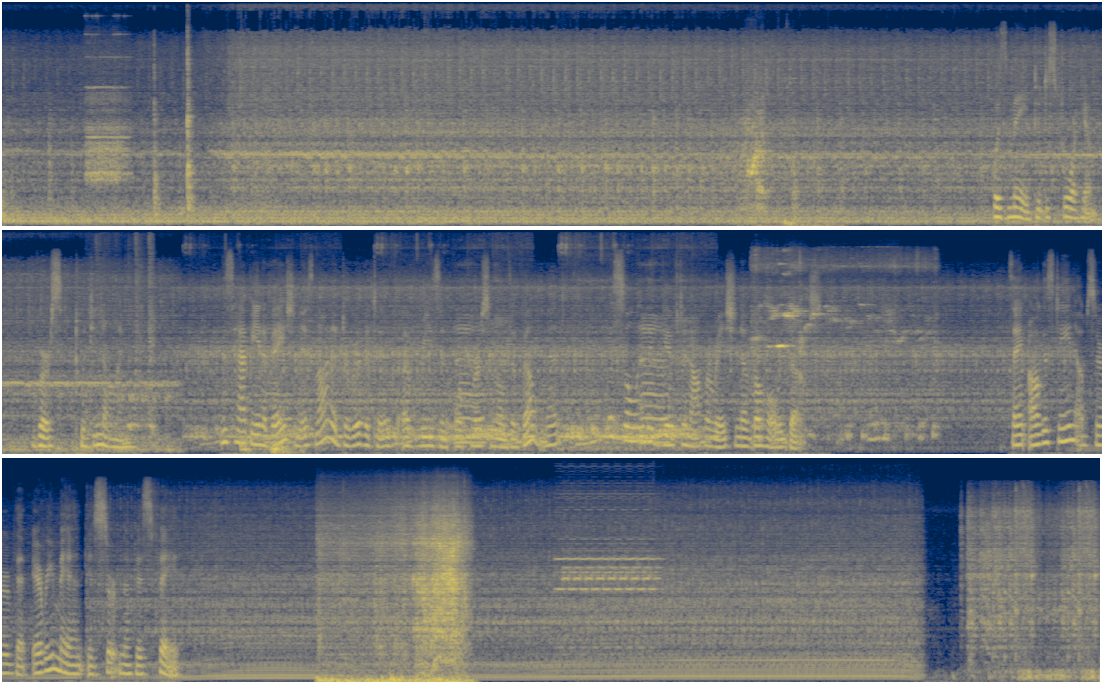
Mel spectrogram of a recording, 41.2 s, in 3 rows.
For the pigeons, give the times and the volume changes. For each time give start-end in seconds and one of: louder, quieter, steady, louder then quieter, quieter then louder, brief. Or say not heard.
14.8-25.4 louder.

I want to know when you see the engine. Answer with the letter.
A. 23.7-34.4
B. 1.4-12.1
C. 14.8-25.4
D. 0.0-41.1
D.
